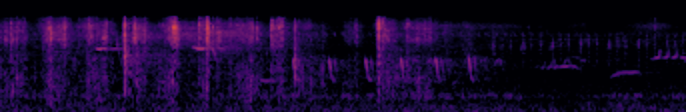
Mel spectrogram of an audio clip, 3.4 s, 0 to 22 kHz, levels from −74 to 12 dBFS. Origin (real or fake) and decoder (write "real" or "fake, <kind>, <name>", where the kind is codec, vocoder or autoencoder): real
